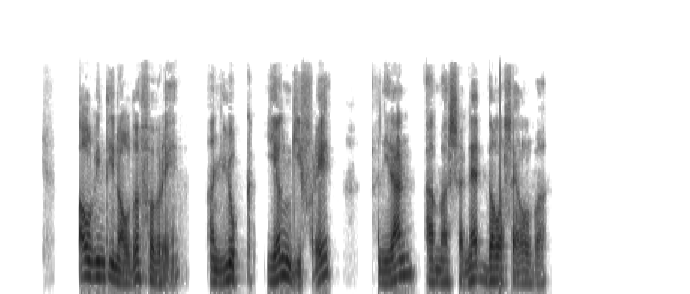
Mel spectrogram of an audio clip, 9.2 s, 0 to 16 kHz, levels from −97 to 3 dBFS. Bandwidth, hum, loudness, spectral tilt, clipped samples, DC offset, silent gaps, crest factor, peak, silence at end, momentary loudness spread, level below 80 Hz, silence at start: 7.8 kHz; none; -17 LUFS; -6.5 dB/octave; under 0.1%; under 0.1%; 2.52-2.73 s, 3.43-3.50 s, 4.78-4.94 s; 18 dB; -2 dBFS; 1.95 s; 11 LU; -50 dBFS; 1.05 s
